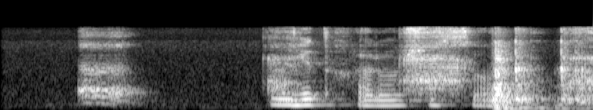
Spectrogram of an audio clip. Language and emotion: Russian, neutral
